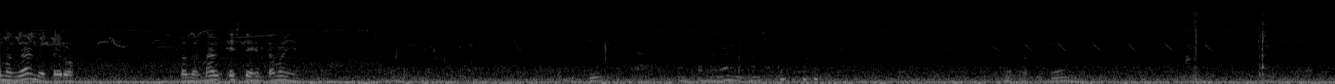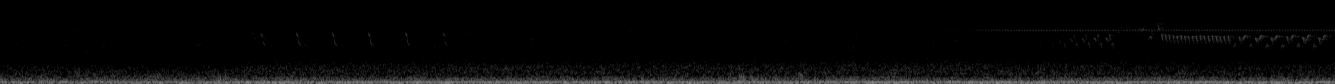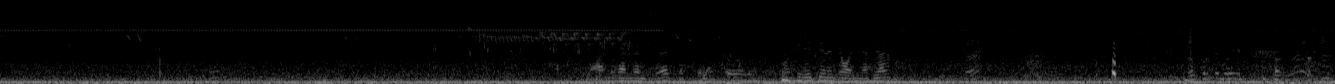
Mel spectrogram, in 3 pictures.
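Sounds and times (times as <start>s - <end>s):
bird chirping: 0.0s - 3.0s, 21.1s - 26.9s, 29.2s - 34.5s
thin high insect tone: 0.0s - 40.0s.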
